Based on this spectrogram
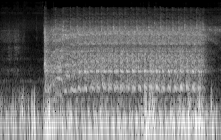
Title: Crank no start backfire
